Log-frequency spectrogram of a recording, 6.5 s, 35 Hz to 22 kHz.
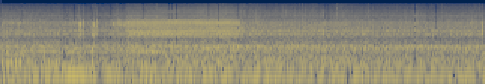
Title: Mazda 3 clicking / popping noise front end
